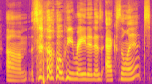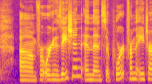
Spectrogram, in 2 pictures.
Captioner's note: laughs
